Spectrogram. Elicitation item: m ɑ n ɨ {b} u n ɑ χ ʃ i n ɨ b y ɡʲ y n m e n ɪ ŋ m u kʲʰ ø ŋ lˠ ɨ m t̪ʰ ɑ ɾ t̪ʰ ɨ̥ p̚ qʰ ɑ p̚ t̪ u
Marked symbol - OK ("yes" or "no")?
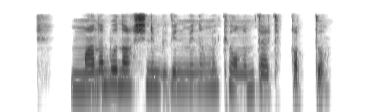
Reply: yes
